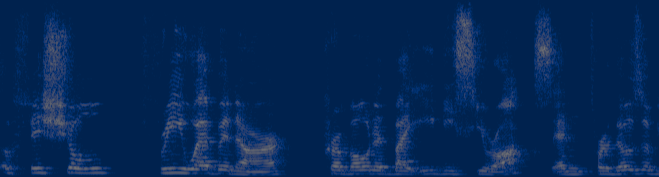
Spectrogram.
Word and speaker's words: EDC Rocks: They say Ed Crocs. So don't say that, please. It's EDC because it's English Development Courses.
